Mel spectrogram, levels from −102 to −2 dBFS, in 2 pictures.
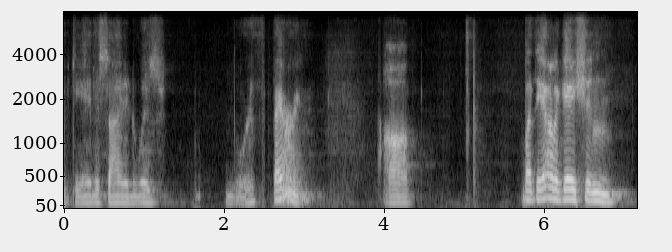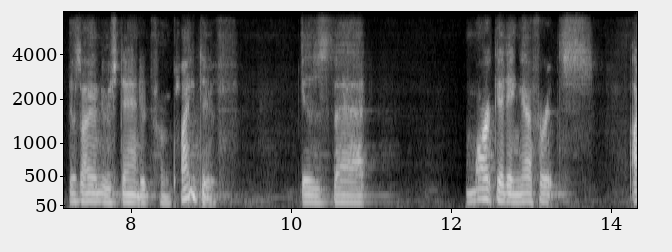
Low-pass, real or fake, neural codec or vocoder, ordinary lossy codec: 7.2 kHz; fake; codec, 32 kHz, 1.9 kbps, SNAC; Opus, 24 kbps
